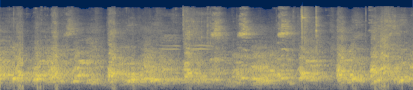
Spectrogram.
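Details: Shelter-caged Boxers barking in a crowd, with rapid overlapping barks, several sharp high yelps and short whines cutting through, and the noise level rising and falling in bursts.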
